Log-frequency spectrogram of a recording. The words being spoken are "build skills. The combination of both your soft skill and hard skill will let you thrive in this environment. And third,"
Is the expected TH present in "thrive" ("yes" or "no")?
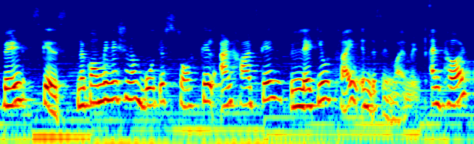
no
